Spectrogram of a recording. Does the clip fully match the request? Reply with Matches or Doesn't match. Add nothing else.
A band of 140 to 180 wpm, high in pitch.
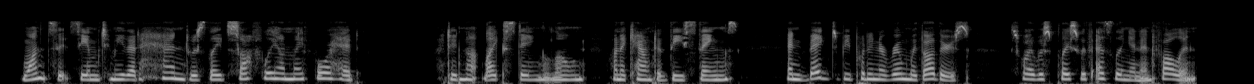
Doesn't match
